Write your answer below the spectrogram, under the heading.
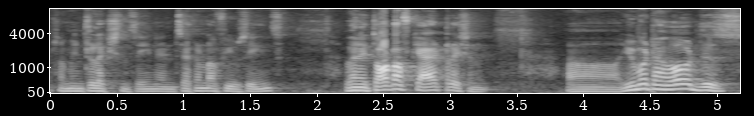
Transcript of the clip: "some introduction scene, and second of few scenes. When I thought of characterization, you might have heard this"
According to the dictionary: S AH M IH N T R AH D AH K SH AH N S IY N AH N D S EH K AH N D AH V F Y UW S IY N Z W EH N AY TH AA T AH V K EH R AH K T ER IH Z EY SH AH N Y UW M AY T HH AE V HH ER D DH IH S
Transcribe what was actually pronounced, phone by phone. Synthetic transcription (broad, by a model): S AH M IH N T AH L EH K SH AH N S IY N AH N D S EH K AH N D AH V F Y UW S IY N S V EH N AY T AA T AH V K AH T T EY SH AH N Y UW M AY T HH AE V HH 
